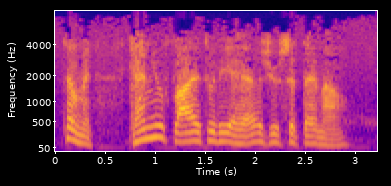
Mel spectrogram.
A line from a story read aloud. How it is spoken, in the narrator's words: Mallow said calmly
